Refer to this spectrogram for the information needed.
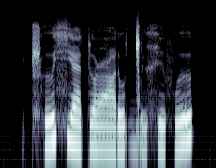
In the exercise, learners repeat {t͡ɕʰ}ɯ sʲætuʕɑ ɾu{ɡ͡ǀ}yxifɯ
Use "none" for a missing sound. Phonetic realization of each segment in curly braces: ʈ͡ʂʰ, ɡ͡ǀ

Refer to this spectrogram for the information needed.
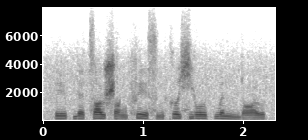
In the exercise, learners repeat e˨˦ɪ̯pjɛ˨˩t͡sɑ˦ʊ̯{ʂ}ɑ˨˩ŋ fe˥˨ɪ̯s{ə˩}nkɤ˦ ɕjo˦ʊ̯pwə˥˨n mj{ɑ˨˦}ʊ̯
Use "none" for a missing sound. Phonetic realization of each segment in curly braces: ʂ, ə˩, ɑ˨˦

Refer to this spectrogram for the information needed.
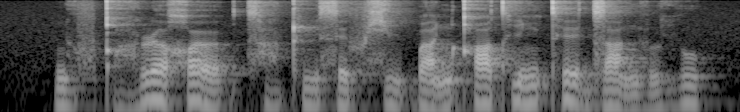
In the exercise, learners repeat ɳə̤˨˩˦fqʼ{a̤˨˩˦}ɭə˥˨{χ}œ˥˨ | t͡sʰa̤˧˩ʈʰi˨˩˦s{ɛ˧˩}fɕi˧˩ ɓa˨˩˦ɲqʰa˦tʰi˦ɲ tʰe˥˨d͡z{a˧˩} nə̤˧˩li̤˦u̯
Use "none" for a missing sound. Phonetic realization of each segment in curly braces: a̤˨˩˦, χ, e˧˩, a˧˩

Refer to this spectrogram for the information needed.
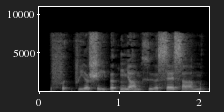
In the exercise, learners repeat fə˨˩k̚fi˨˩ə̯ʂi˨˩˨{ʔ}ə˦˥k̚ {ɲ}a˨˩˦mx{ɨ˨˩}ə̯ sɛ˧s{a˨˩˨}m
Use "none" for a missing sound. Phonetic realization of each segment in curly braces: ʔ, ɲ, ɨ˨˩, a˨˩˨

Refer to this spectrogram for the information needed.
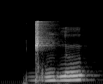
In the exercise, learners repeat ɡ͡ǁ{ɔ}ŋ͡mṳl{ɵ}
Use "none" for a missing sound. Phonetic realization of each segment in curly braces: ɔ, ɵ

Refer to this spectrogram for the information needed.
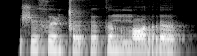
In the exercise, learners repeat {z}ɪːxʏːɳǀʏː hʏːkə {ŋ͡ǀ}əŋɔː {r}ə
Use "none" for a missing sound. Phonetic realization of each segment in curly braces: ʃ, n̪, r

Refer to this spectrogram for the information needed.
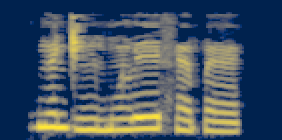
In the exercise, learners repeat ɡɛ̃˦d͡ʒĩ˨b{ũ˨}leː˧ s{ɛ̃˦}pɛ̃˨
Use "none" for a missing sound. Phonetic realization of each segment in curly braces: ũ˨, ɛ̃˨

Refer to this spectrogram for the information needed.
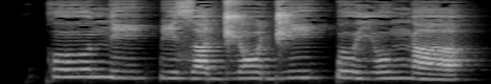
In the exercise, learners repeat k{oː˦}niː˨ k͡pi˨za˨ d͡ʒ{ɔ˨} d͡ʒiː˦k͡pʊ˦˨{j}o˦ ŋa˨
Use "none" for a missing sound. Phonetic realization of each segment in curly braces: oː˦, ɔ˨, j

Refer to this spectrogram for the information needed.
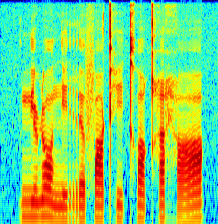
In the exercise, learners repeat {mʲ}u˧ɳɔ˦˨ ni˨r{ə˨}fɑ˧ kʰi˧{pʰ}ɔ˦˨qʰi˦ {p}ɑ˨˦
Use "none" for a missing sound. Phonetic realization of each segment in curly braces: mʲ, ə˨, kʰ, h

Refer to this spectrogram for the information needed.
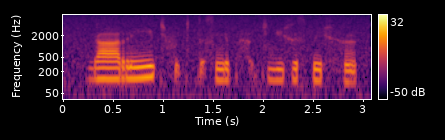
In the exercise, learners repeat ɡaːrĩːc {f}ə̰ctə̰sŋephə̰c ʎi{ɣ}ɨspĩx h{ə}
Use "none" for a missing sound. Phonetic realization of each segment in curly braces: f, x, ə̃

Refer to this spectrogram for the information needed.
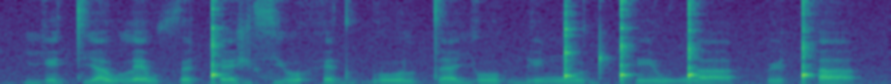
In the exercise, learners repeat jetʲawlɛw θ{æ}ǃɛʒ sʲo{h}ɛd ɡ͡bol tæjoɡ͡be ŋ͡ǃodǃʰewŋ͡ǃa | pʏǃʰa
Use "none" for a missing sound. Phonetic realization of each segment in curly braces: ə, h

